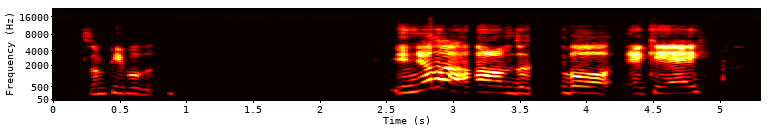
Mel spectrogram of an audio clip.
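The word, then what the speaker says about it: 赤: Like, some people, the symbol AKA. It's not in Japanese. It's spelled the same, it's saying AKA, but for their AKA, it's known as Aka, and that means red.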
